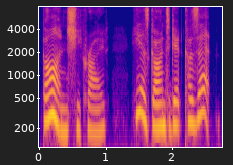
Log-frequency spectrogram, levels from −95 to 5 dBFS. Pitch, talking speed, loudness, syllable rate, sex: 230 Hz, 195 wpm, -17 LUFS, 4.4 syllables/s, female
